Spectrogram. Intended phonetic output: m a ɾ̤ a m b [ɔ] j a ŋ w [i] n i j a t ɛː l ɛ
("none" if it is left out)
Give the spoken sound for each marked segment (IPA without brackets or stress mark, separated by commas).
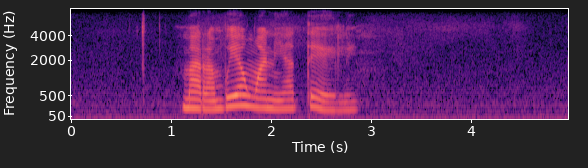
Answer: u, a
